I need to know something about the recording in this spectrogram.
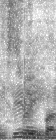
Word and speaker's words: Philipa: por você ler da Philipa Perry. É Filipa, né? É uma mulher.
